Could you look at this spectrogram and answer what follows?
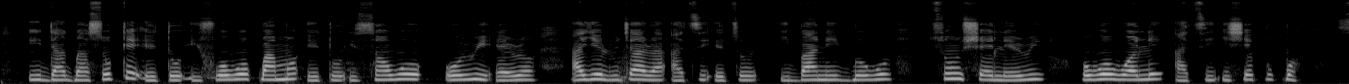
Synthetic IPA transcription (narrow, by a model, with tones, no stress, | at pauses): i˨da˨ɡ͡ba˨so˨˦ke˦˨e˨to˨i˨fo˧˦wo˦k͡pa˧mɔ̃˦e˨to˨ʔi˨sã˧wo˦ | o˧ɾi˦˨ʔɛ˨ɾɔ˧ | a˧je˦˨lu˨˦d͡ʒa˦˨ɾa˧ʔa˦˨ti˧ʔe˨to˨ | i˨ba˧nĩ˧ɡ͡bo˧wo˦ | tũ˦ʃɛ˧le˨ɾi˦ | o˧wo˦wɔ˧le˦a˦˨ti˧ʔi˧ʃe˦k͡pu˦k͡pɔ˦˨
